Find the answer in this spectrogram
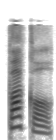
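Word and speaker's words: buccal: their ability to buckle pronounced like buckle pump a way of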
